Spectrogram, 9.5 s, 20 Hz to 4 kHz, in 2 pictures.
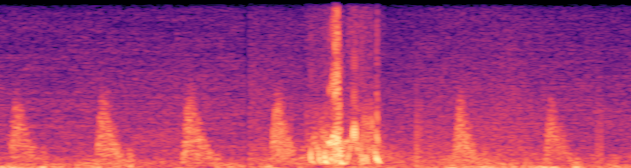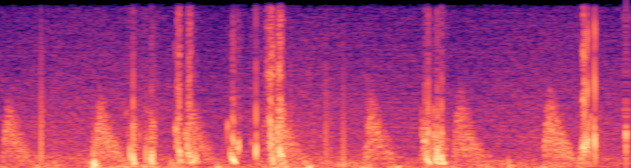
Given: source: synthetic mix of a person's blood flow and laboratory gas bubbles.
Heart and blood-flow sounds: Doppler ultrasound of blood flow; subclavian vein
2.33-2.93 s: bubbles
5.71-5.96 s: bubbles
6.07-6.28 s: bubbles
6.46-6.60 s: bubbles
6.65-6.93 s: bubbles
7.91-8.14 s: bubbles
9.10-9.27 s: bubbles
9.44-9.47 s: bubbles
From the record:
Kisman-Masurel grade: 223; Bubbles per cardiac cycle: several, 3 to 8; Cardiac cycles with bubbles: 10 to 50%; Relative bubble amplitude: loud (0.450 to 0.775); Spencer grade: 2 (many but less than half of the cardiac periods contain bubble signals, singularly or in groups); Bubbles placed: anywhere in the cardiac cycle

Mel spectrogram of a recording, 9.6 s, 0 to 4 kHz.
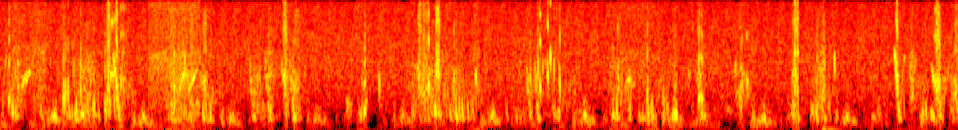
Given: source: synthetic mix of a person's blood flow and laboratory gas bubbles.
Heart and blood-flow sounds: Doppler ultrasound of blood flow; precordium
0.00-0.47 s: bubbles
0.59-1.27 s: bubbles
1.48-2.17 s: bubbles
2.46-3.06 s: bubbles
3.45-3.51 s: bubbles
3.56-3.70 s: bubbles
3.75-3.83 s: bubbles
4.10-4.81 s: bubbles
5.04-5.64 s: bubbles
6.08-6.70 s: bubbles
6.87-7.07 s: bubbles
7.33-7.49 s: bubbles
7.90-8.02 s: bubbles
8.09-8.38 s: bubbles
8.90-9.59 s: bubbles
From the record:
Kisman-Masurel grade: 242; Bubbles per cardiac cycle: several, 3 to 8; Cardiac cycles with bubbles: 100%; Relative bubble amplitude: moderate (0.250 to 0.450); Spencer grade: 3 (all of the cardiac periods contain showers or single bubble signals, but not dominating or overriding the cardiac motion signals); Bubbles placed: only in the low amplitude regions of the cardiac cycle

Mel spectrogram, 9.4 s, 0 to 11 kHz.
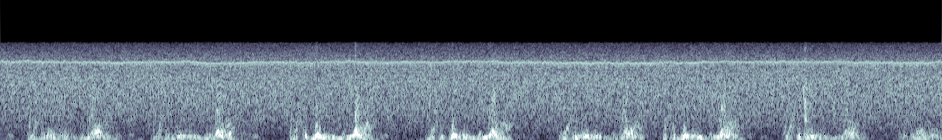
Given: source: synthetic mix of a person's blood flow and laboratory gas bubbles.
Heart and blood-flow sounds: Doppler ultrasound of blood flow; precordium
8.03-8.13 s: bubbles
From the record:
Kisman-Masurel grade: 112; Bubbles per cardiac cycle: 1 to 2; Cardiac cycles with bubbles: 1 to 10%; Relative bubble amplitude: moderate (0.250 to 0.450); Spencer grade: 1 (occasional bubble signal discernible with the cardiac motion signal, with majority of cardiac periods free of bubbles); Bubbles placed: anywhere in the cardiac cycle

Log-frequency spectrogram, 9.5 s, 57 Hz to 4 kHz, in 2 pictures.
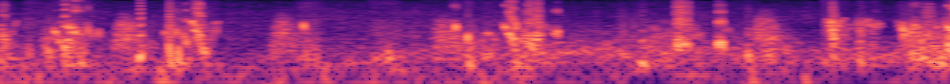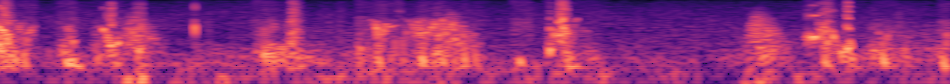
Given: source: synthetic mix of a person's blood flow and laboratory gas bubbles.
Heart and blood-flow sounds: Doppler ultrasound of blood flow; subclavian vein
0.00-0.09 s: bubbles
0.12-0.53 s: bubbles
0.66-0.76 s: bubbles
0.80-1.11 s: bubbles
1.48-1.62 s: bubbles
1.84-2.02 s: bubbles
2.24-2.81 s: bubbles
3.18-3.53 s: bubbles
3.56-3.81 s: bubbles
4.12-4.42 s: bubbles
4.48-4.93 s: bubbles
5.02-5.52 s: bubbles
5.68-5.76 s: bubbles
6.00-6.28 s: bubbles
6.52-7.17 s: bubbles
7.31-7.41 s: bubbles
7.46-7.75 s: bubbles
8.77-9.23 s: bubbles
9.26-9.32 s: bubbles
9.44-9.51 s: bubbles
From the record:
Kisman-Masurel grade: 233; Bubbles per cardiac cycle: several, 3 to 8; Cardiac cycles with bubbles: 50 to 99%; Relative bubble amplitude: loud (0.450 to 0.775); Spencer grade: 3 (all of the cardiac periods contain showers or single bubble signals, but not dominating or overriding the cardiac motion signals); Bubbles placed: anywhere in the cardiac cycle

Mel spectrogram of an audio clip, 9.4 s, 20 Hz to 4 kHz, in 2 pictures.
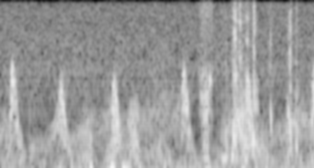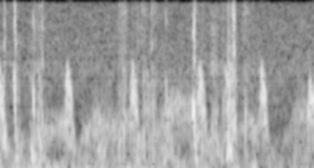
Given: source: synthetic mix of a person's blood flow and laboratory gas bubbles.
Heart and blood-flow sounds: Doppler ultrasound of blood flow; subclavian vein
2.99-3.19 s: bubbles
3.29-3.89 s: bubbles
4.02-4.12 s: bubbles
4.28-4.51 s: bubbles
4.68-4.85 s: bubbles
4.88-5.02 s: bubbles
5.14-5.39 s: bubbles
6.46-6.62 s: bubbles
6.69-7.06 s: bubbles
7.17-7.24 s: bubbles
7.56-7.79 s: bubbles
7.86-8.28 s: bubbles
8.35-8.54 s: bubbles
From the record:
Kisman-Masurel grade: 333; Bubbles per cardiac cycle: rolling drumbeat, 9 or more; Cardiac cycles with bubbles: 50 to 99%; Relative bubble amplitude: loud (0.450 to 0.775); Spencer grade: 3 (all of the cardiac periods contain showers or single bubble signals, but not dominating or overriding the cardiac motion signals); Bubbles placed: anywhere in the cardiac cycle

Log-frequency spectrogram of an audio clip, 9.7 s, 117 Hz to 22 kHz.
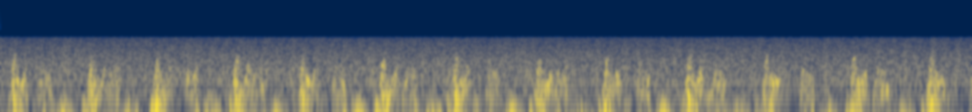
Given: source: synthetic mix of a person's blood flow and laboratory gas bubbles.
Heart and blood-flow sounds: Doppler ultrasound of blood flow; precordium
no bubbles
From the record:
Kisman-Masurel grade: 000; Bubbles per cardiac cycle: 0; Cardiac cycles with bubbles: 0%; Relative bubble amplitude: no bubbles discernible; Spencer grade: 0 (complete lack of bubble signals)

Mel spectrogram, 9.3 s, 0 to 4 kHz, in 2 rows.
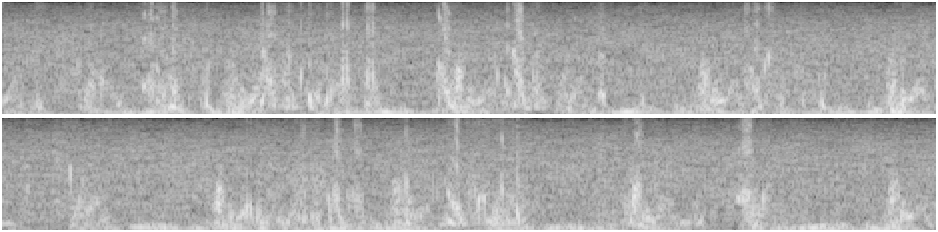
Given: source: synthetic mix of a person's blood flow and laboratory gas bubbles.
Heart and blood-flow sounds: Doppler ultrasound of blood flow; precordium
0.15-0.23 s: bubbles
0.35-0.52 s: bubbles
0.68-0.93 s: bubbles
0.95-1.92 s: bubbles
2.14-2.30 s: bubbles
2.44-2.75 s: bubbles
2.96-3.04 s: bubbles
3.17-3.25 s: bubbles
3.69-4.14 s: bubbles
4.45-4.54 s: bubbles
4.77-4.82 s: bubbles
4.97-5.04 s: bubbles
5.77-6.51 s: bubbles
6.64-7.30 s: bubbles
7.76-7.96 s: bubbles
8.12-8.21 s: bubbles
8.32-8.53 s: bubbles
From the record:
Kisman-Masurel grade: 233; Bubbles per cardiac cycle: several, 3 to 8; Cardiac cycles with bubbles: 50 to 99%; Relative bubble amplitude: loud (0.450 to 0.775); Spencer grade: 3 (all of the cardiac periods contain showers or single bubble signals, but not dominating or overriding the cardiac motion signals); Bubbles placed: anywhere in the cardiac cycle

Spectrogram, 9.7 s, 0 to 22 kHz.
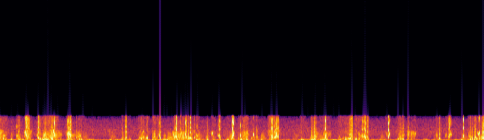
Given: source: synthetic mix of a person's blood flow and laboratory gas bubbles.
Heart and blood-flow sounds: Doppler ultrasound of blood flow; subclavian vein
0.00-0.14 s: bubbles
0.20-0.29 s: bubbles
0.32-0.65 s: bubbles
0.72-1.25 s: bubbles
1.31-1.70 s: bubbles
2.41-2.63 s: bubbles
2.75-2.99 s: bubbles
3.05-3.25 s: bubbles
3.44-4.02 s: bubbles
4.10-4.32 s: bubbles
4.34-4.44 s: bubbles
4.52-4.71 s: bubbles
4.76-5.17 s: bubbles
5.34-5.60 s: bubbles
5.99-6.11 s: bubbles
6.19-6.64 s: bubbles
6.76-7.39 s: bubbles
7.70-7.83 s: bubbles
7.92-8.10 s: bubbles
8.13-8.33 s: bubbles
8.71-8.85 s: bubbles
8.90-9.04 s: bubbles
9.24-9.28 s: bubbles
9.35-9.69 s: bubbles
From the record:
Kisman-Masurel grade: 242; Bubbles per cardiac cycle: several, 3 to 8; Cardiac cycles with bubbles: 100%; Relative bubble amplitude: moderate (0.250 to 0.450); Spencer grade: 3 (all of the cardiac periods contain showers or single bubble signals, but not dominating or overriding the cardiac motion signals); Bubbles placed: anywhere in the cardiac cycle

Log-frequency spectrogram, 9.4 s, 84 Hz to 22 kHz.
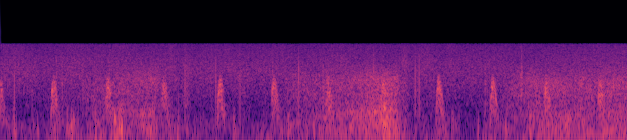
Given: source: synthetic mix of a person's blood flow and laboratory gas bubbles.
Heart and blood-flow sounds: Doppler ultrasound of blood flow; subclavian vein
no bubbles
From the record:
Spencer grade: 0 (complete lack of bubble signals)

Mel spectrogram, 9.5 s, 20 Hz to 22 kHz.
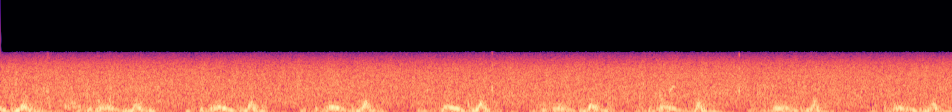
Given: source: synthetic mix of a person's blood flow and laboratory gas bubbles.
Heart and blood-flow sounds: Doppler ultrasound of blood flow; precordium
0.41-0.53 s: bubbles
0.61-0.90 s: bubbles
0.92-1.16 s: bubbles
4.64-4.80 s: bubbles
4.89-4.96 s: bubbles
5.37-5.57 s: bubbles
6.45-6.79 s: bubbles
7.35-7.43 s: bubbles
From the record:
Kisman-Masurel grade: 222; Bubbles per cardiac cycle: several, 3 to 8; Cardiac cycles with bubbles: 10 to 50%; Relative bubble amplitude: moderate (0.250 to 0.450); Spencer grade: 2 (many but less than half of the cardiac periods contain bubble signals, singularly or in groups); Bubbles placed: only in the low amplitude regions of the cardiac cycle

